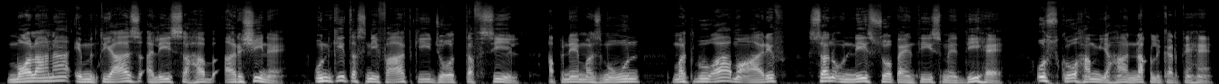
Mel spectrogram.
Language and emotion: Urdu, neutral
